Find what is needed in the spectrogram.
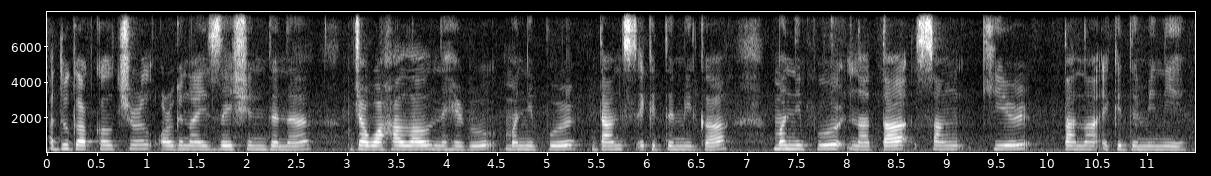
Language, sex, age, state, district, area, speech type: Manipuri, female, 18-30, Manipur, Senapati, urban, spontaneous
